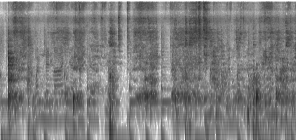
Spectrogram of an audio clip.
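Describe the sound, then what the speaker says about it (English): Ogiri being stirred and mixed into abacha, the African salad of Enugu State, with steady clinking and scraping of utensils against a bowl and soft mushy stirring, close and busy throughout with no talk. "this is me mixing the ogiri"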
